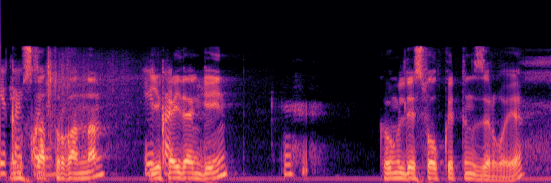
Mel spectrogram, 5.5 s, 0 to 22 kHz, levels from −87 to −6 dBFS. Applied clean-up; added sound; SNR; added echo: none; Fire; 17 dB; none.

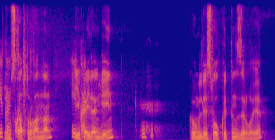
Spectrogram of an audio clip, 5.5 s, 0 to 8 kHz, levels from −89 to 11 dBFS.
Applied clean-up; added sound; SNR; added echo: neural mask model Resemble Enhance denoiser.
